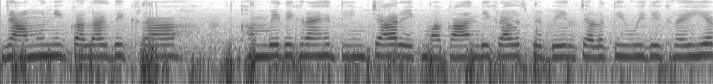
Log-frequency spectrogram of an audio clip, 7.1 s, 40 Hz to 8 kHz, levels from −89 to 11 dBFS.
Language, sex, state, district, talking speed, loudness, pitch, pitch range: Hindi, female, Uttar Pradesh, Deoria, 195 wpm, -21 LUFS, 230 Hz, 225-235 Hz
